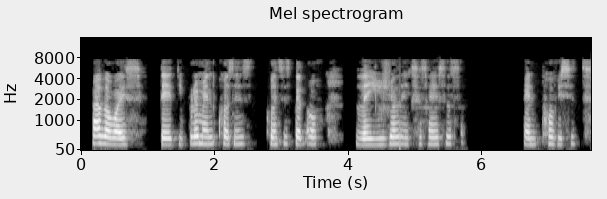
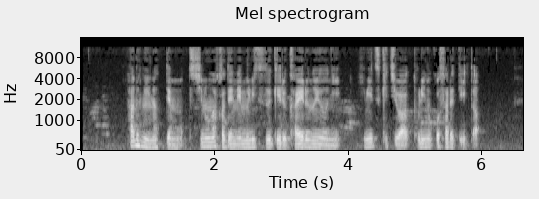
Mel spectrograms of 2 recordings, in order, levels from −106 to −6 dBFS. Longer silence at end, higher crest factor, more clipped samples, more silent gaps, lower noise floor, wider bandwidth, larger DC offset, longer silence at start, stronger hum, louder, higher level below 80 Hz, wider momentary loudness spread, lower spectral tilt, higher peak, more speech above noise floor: second, 0 s vs 0.65 s; about the same, 20 dB vs 22 dB; neither; first, 1.01-1.19 s, 2.64-2.79 s, 3.94-4.12 s, 5.81-6.64 s vs none; first, under -90 dBFS vs -59 dBFS; second, 7.8 kHz vs 11.5 kHz; neither; about the same, 0.2 s vs 0.25 s; neither; first, -21 LUFS vs -25 LUFS; second, -68 dBFS vs -54 dBFS; first, 17 LU vs 9 LU; second, -2 dB/octave vs -5 dB/octave; about the same, -2 dBFS vs -4 dBFS; first, over 69 dB vs 35 dB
